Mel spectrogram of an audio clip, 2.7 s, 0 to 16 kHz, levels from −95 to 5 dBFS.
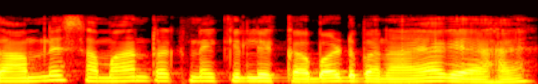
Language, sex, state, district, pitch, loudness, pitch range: Hindi, male, Jharkhand, Ranchi, 150 Hz, -16 LUFS, 135-155 Hz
